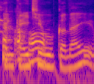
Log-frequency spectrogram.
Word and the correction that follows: Budokai: Eh, Budokai, Ajá.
